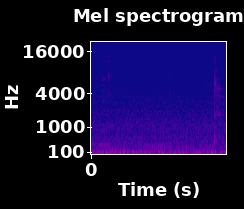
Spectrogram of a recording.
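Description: Very quiet room tone with two faint computer mouse clicks, one near the start and one near the end, as files are picked in an upload dialog.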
